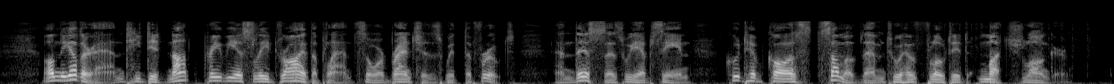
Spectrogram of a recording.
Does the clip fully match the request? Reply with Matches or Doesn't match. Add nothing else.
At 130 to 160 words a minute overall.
Doesn't match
